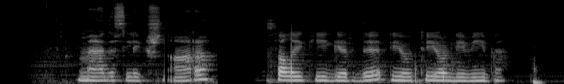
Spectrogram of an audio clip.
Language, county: Lithuanian, Šiauliai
